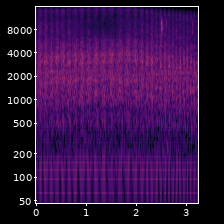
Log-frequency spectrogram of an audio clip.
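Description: A tractor engine idles in Farming Simulator 2011 with a steady, low, even drone and a faint hum on top, unchanging and alone throughout.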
